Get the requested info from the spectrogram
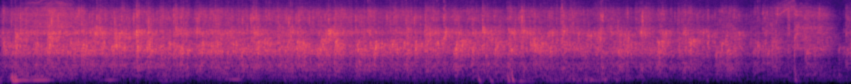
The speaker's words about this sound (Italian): Dai, visto che tornata, siamo tornati in presenza, a lei l'applauso più meritato.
